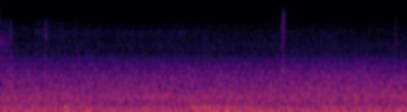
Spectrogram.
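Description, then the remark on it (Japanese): A steady, low engine-and-road rumble fills the whole stretch, riding inside a moving car with an internal combustion engine, with no voices and only faint higher ticks now and then. “この車が僕は内燃機関のエンジンに乗る最後かなって一応思ってはいます”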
